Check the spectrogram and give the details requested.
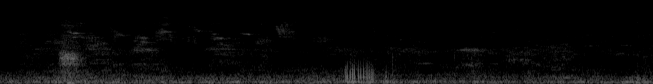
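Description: Outdoor ambience: faint, scattered bird chirps and calls over a low steady background noise, with a couple of brief rustles.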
